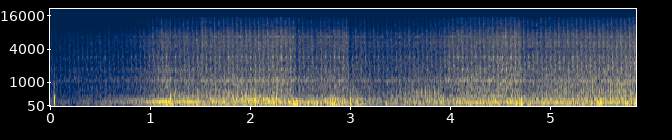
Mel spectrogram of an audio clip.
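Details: Running engine heard through a selfie stick and knuckle to the phone mic: a busy, uneven rattle near the radiator side, previously diagnosed as a loose radiator fan housing.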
